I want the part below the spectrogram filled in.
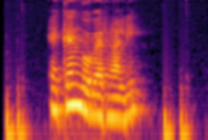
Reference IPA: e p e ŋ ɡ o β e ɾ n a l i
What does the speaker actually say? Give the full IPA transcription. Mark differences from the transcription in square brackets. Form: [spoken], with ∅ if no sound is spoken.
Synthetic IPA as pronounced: e [k] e ŋ ɡ o β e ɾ n a l i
